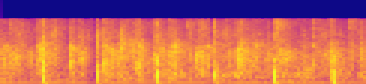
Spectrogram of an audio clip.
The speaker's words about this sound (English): This was a remarkable panel, not just in terms of the number of panelists, but the absolute quality of the presentations. I think you all deserve a round of applause. Thank you very much.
